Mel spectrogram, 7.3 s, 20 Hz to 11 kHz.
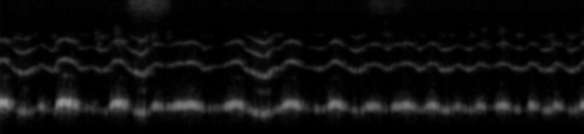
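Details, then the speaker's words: Modified GPX-5000 metal detector with redesigned upgrade boards, noise control and frequency untouched; warbling tone near 700 Hz swelling and dipping about once a second, no steady threshold; coils suspected not properly balanced. Metal detector threshold noise. "I haven't done anything to do with uh uh noise control as such in changing the frequency or anything. Just see how we're going. [Music] loud. It's sensitive as"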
